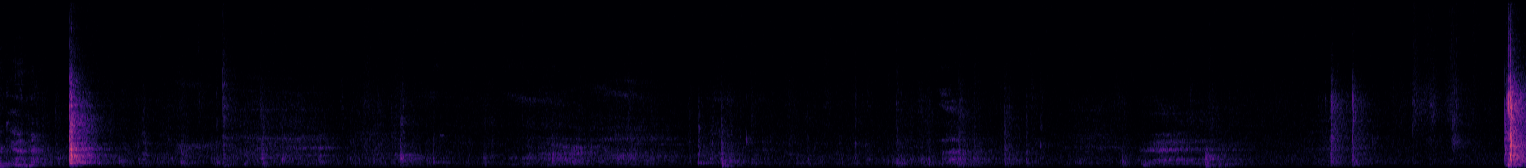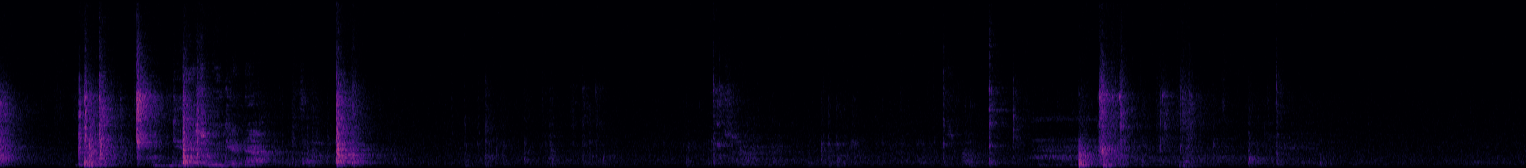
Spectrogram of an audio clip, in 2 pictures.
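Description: Hand tools and copper wires being worked at an electrical box: scattered clicks and snaps over light rustling. The loudest sharp snaps come in a cluster about halfway through and again later on.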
